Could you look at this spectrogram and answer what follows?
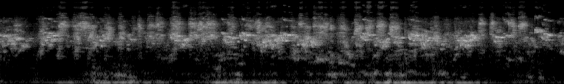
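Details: Budgerigars kept in an aviary produce a steady wash of high, scratchy chatter and warbling, accompanied by bursts of low cooing.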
